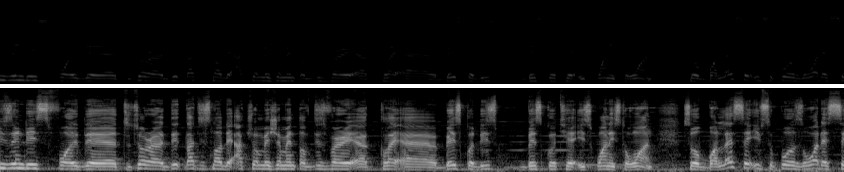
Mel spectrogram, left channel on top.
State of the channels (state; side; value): quieter; left; 39.8 dB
